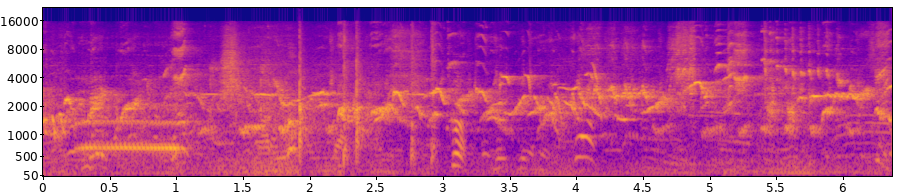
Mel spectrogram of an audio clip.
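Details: White-rumped shama, newly acquired, Ciseeng, Bogor, 10 August 2021: opens with a long level low whistle, then a rapid jumble of sharp chips, trills and upward-sliding whistles.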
